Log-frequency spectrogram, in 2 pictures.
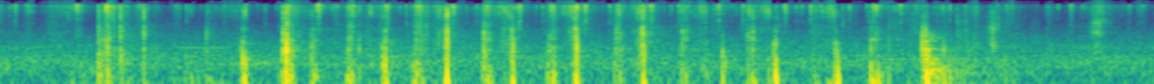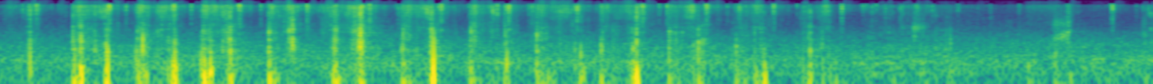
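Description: Tarot cards are shuffled by hand in a rapid, continuous flurry of crisp riffling slaps and papery flutters, close and clear with no voices.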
